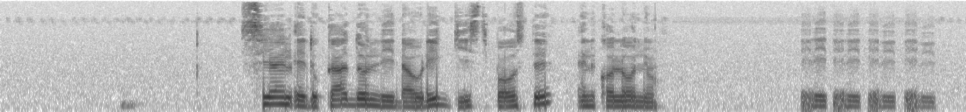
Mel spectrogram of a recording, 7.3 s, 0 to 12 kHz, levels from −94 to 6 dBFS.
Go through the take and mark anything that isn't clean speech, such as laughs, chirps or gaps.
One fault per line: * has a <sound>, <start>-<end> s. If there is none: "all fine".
* has a laugh, 6.0-7.0 s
